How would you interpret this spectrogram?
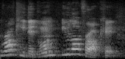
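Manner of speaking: ordinary delivery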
